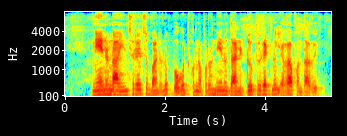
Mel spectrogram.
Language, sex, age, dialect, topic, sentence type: Telugu, male, 31-35, Southern, banking, question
